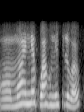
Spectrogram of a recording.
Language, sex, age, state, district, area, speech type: Assamese, female, 30-45, Assam, Golaghat, rural, conversation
